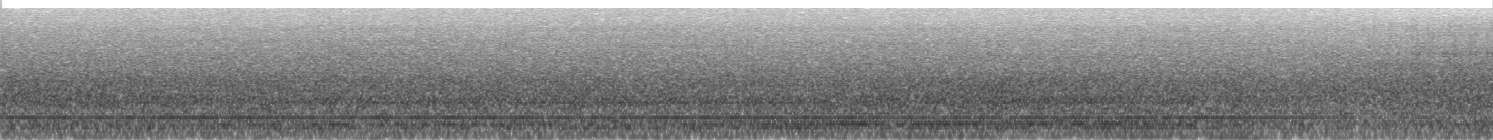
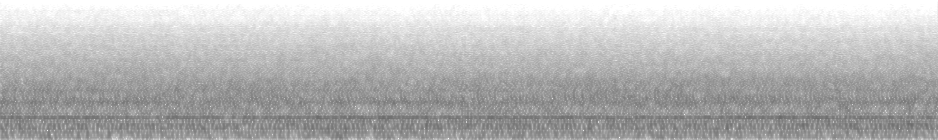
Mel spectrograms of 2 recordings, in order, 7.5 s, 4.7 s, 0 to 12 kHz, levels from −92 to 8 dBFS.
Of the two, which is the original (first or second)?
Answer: first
